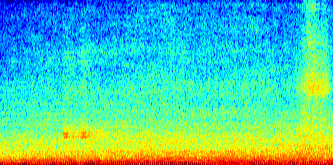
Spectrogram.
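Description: Steady engine drone from several motorbikes running close by on a winter night, a continuous rumbling roar with no pauses and no voices.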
